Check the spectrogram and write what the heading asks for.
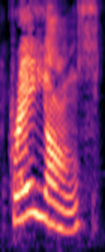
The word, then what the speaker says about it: crayons: Eles defendem a pronúncia com 2 sílabas, que seria essa daqui, ó, com 2 sílabas, que é o crayons, ons, tá vendo o S? Ons. Gente, a pronúncia do A e do W é ó, crayons, tá? Ó, de awesome, awful, strawberry, ó, tudo tem som de ó.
